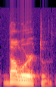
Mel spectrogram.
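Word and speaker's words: Dall'Orto: Valdir Dalorto.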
